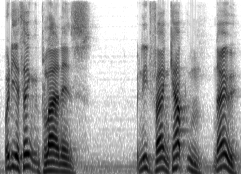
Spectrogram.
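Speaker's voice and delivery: impatient crewman. Acted. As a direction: press the point with loud urgency.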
